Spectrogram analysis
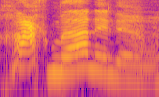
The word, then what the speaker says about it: Rachmaninoff: How's it actually pronounced? Rachmaninoff. Rachmaninoff. You need more of the phlegm.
